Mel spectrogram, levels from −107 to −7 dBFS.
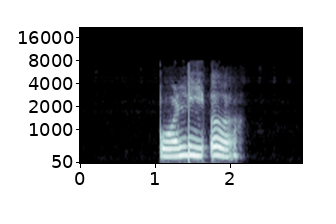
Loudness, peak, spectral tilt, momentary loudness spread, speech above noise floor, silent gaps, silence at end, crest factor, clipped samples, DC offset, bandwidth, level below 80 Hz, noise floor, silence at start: -17 LUFS; -4 dBFS; -8.5 dB/octave; 15 LU; over 74 dB; none; 0.85 s; 16 dB; under 0.1%; under 0.1%; 5.8 kHz; -58 dBFS; under -90 dBFS; 1.05 s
